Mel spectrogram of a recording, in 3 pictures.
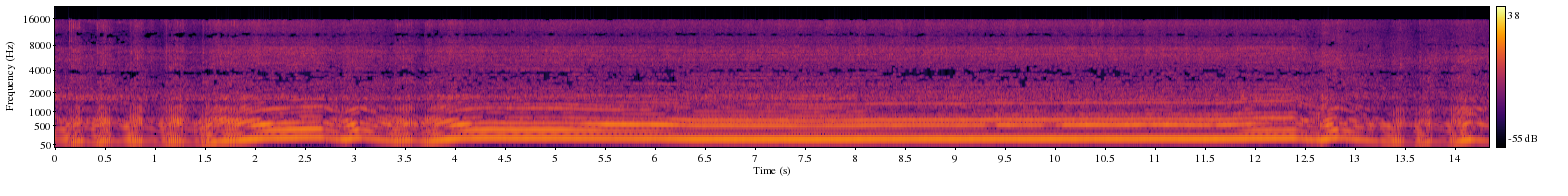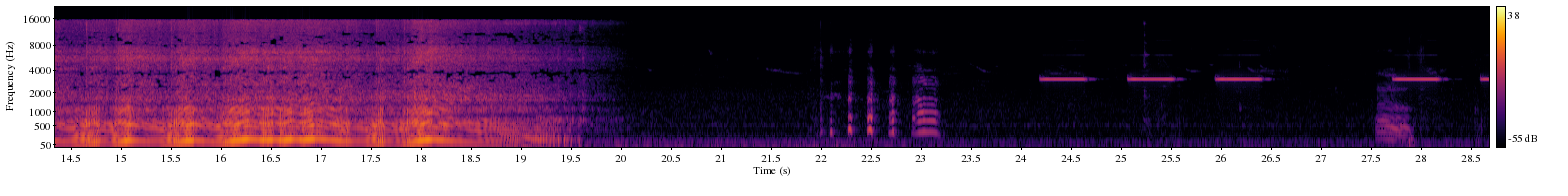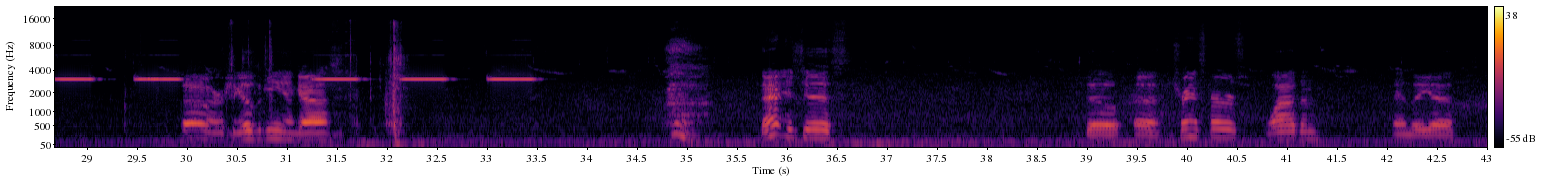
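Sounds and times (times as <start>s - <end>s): chainsaw revving: 0.0s - 20.0s.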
